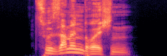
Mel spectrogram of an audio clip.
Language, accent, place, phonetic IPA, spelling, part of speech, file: German, Germany, Berlin, [t͡suˈzamənˌbʁʏçn̩], Zusammenbrüchen, noun, De-Zusammenbrüchen.ogg
- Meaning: dative plural of Zusammenbruch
